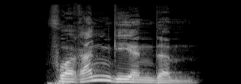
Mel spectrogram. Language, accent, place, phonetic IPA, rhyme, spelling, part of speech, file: German, Germany, Berlin, [foˈʁanˌɡeːəndəm], -anɡeːəndəm, vorangehendem, adjective, De-vorangehendem.ogg
- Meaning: strong dative masculine/neuter singular of vorangehend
